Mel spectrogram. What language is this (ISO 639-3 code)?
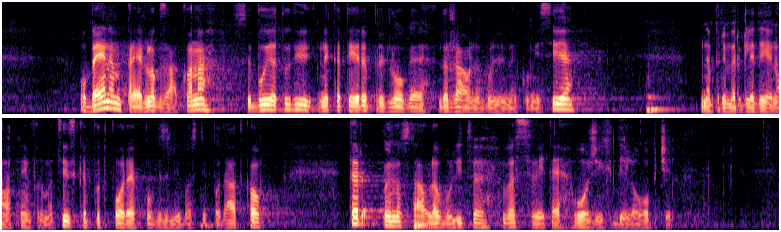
slv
